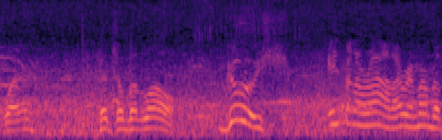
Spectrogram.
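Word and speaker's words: Gwosdz: have this name spelled G-O-O-S-H, the phonetic spelling, rather than all the S's, W's, and Z's? Gives him some character, though. G-W-O-S-D-Z is the spelling, but it's pronounced goosh.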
